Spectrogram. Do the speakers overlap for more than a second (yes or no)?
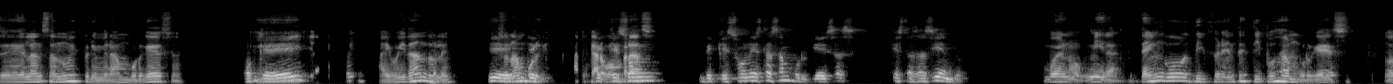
yes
